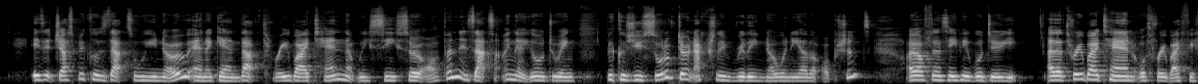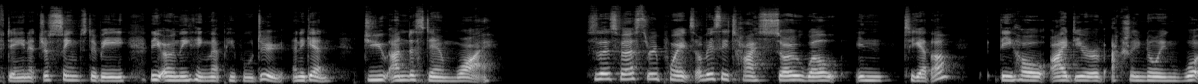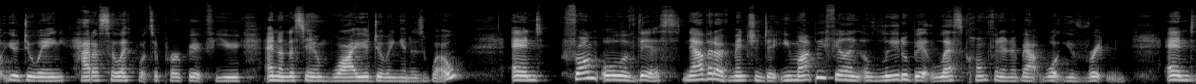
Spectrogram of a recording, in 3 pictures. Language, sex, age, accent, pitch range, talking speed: English, female, 20-39, Australian, 180-220 Hz, 210 wpm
